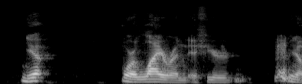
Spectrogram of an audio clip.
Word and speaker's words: Lyran: Oh, Liren. Yep, or Lyran if you're, No, mispronouncing it. Lyren. No. Yeah. I say Lyran because it's like the Constitution Lyra because that's where it is, or a constellation.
